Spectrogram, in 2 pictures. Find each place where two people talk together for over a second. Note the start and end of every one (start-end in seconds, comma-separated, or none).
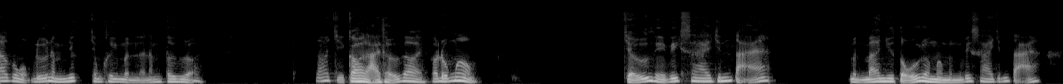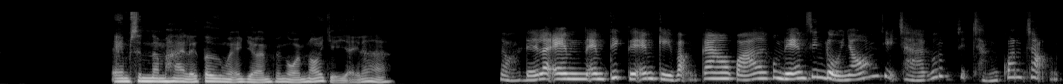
none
